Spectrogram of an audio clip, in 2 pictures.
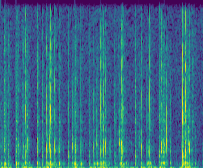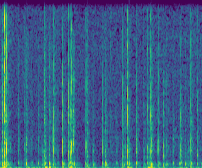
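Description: Fingertips tap and knock rapidly and unevenly on a thin, translucent plastic sheet or lid with a diamond texture, held upright. The taps are short, dull and low-pitched, with no ring, and run together in a continuous patter.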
